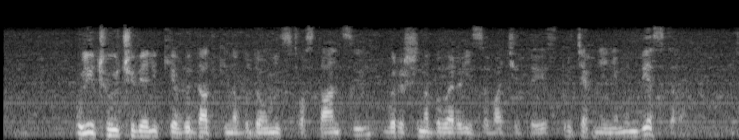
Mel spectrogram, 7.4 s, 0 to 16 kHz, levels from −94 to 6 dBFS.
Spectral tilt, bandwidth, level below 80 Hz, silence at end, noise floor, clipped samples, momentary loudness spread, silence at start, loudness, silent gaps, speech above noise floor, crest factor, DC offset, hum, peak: -6 dB/octave; 7.8 kHz; -54 dBFS; 0.05 s; -42 dBFS; under 0.1%; 14 LU; 0.75 s; -18 LUFS; none; 25 dB; 16 dB; under 0.1%; none; -2 dBFS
